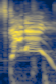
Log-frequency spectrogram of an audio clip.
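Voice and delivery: put-on screaming voice. Retelling how mom screamed at Bulls games: imitating mom screaming. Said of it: "just screaming".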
